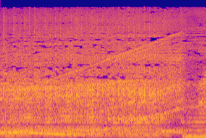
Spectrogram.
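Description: Electronic dance music mixed on a DJ controller: a build-up with a rising sweep and the deep bass cut out, then the drop lands with heavy bass beats near the end.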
